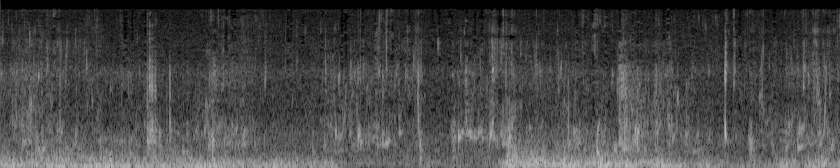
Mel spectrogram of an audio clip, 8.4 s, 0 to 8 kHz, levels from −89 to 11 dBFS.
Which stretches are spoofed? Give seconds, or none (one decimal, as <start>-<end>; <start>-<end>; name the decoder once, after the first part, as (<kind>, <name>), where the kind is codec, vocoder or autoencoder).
none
